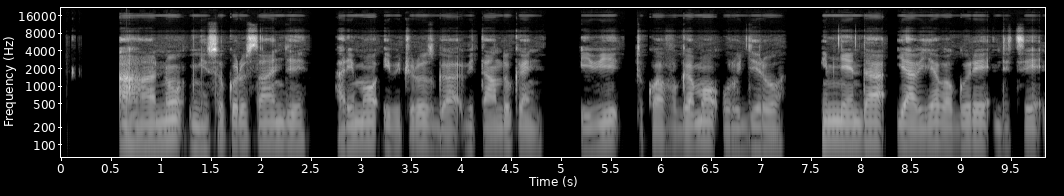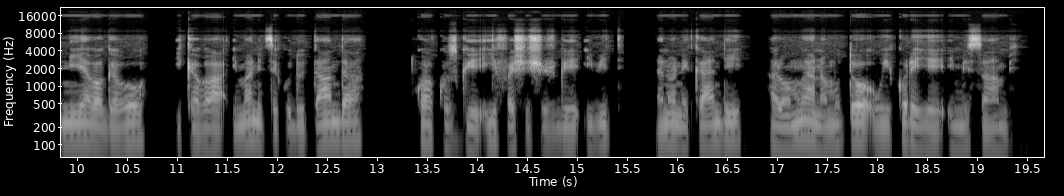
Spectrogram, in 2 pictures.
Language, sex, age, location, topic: Kinyarwanda, male, 25-35, Nyagatare, finance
